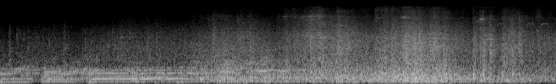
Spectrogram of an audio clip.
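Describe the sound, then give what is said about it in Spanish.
A train at a railway station, with a steady rumble and clickety-clack of wheels on rails, plus a faint tonal whine early on, all fairly quiet and without voices. “Estación Ojo Caliente del Ferrocarril.”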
